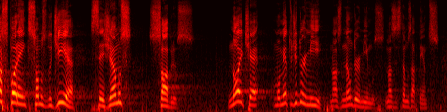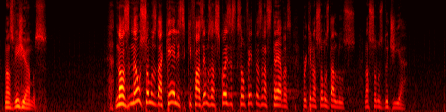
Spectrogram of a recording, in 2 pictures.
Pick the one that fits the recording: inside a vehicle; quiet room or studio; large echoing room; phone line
large echoing room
